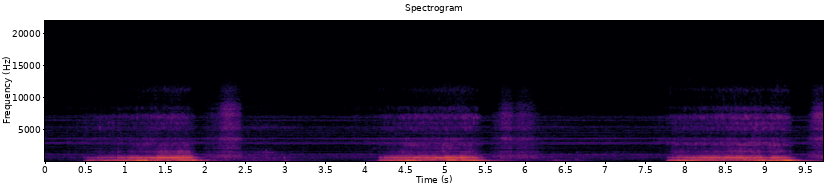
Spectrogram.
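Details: English Bulldog asleep, filmed at night with night vision, belly rising and falling: loud, rough rattling snores of about two seconds each, roughly every four seconds, with softer sounds between; heavy dog snoring.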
